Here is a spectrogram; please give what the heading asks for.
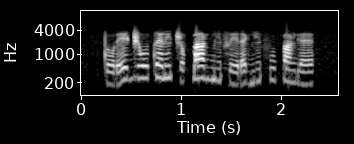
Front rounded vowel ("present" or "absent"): absent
